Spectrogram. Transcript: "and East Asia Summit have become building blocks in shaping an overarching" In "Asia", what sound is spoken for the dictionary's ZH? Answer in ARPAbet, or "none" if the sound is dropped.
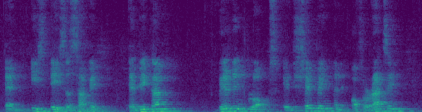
S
